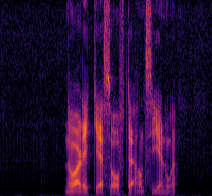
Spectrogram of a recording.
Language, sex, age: Norwegian, male, 28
